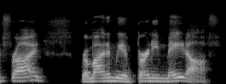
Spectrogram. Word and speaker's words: Madoff: reminded me of Bernie Madoff spelled m-a-d-o-f-f but pronounced made off like he made off with the money right remember Bernie Madoff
